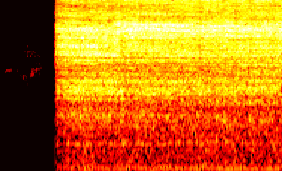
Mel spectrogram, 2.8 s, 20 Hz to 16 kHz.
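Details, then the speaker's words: 2007 Tahoe boat, 4.3L Mercruiser TKS carburetor, just fired up cold on earmuffs after new enrichment valve and full tune-up: strong steady sucking hiss over idle, normal enrichment valve that should close and quiet within eight to ten minutes. "there is a sucking noise that is normal they say within eight to ten minutes and the sucking noise will go away that is the valve closing"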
